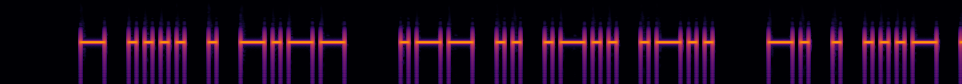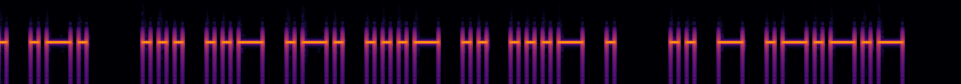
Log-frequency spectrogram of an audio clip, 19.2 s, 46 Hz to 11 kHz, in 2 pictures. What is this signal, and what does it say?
Morse code, heard as a keyed tone, about 15 wpm, 700 Hz. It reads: THEY WILL NEVER SURVIVE IT.
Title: Sentences from Top 1300 Words 15wpm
